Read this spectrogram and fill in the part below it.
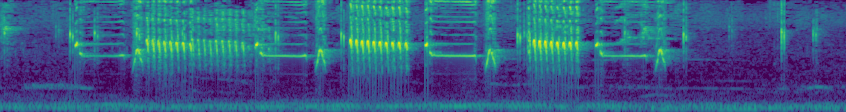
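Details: A male and female bar-winged prinia pair answer each other in a lively duet: a thin whistle slides down, then a rapid buzzy trill follows, the phrases repeating roughly every second and a half over a low background hum.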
